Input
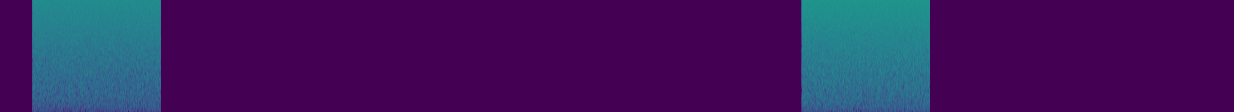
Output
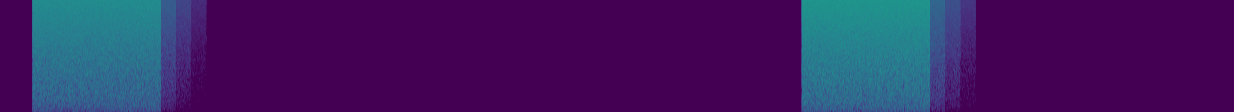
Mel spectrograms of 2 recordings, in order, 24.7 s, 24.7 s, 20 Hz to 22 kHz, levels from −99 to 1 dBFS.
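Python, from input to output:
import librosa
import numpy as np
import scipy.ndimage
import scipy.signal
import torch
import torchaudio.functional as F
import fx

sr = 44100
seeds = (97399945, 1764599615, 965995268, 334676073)

y = fx.echo_feedback(x, sr, ms=305, feedback_pct=39, wet_db=-19.5)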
